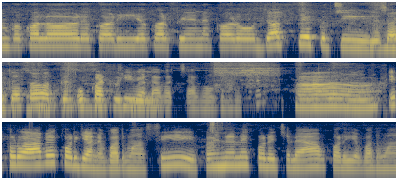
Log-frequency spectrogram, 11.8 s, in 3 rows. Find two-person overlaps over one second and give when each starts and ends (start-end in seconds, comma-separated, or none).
3.7-5.5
